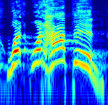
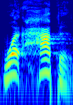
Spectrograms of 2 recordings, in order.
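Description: First: High, loud, re-enacted outburst; angry demand. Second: Stunned question. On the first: Father demands answers in the ICU, acted-out anger. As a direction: burst out demanding an answer, stammering on the first word. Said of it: "Anger starts welling up". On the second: Retold or imitated. Father reeling from wife's call, quietly stunned. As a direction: ask it numbly, barely taking it in. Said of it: "now I gotta go".

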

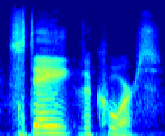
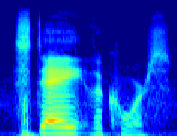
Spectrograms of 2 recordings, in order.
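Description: First: Slow, weighty \"stay the course\"; slow emphatic. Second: Slow, softer \"Stay the course\"; slow emphatic repeat. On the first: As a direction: lean on every word. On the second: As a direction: repeat it gently and slowly. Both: Real, not acted.

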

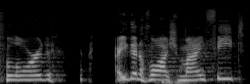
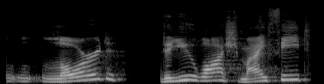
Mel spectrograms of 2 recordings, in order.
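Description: First: High-pitched astonished question, rising at the end; incredulous question. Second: Mildly wondering, a little raised in pitch; puzzled question. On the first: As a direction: ask in high, acted disbelief. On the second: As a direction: ask with restrained wonder. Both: Shown as a demonstration. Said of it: "Or he could have said it".

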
